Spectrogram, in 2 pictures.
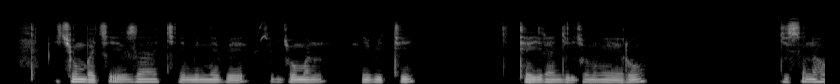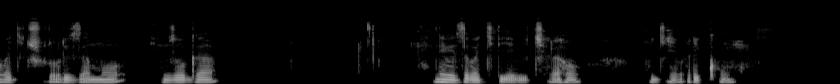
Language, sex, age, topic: Kinyarwanda, male, 25-35, finance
